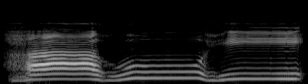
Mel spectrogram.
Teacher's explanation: गले के आखिरी हिस्से से हा हू ही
